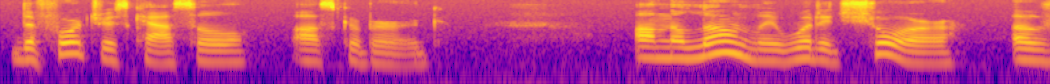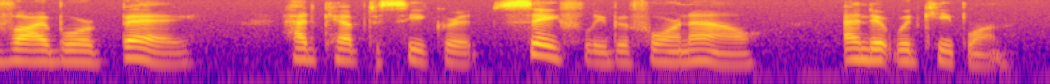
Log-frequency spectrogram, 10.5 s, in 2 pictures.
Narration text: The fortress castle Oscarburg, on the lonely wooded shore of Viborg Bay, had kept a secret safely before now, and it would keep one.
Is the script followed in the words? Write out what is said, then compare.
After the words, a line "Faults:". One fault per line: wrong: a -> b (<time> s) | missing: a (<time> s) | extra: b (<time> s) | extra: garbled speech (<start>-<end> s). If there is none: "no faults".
The fortress castle Oscarburg, on the lonely wooded shore of Viborg Bay, had kept a secret safely before now, and it would keep one.
Faults:
no faults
